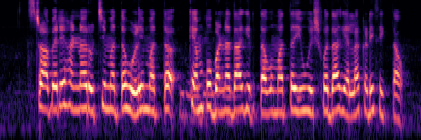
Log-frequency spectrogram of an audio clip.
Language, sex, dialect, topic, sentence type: Kannada, female, Northeastern, agriculture, statement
